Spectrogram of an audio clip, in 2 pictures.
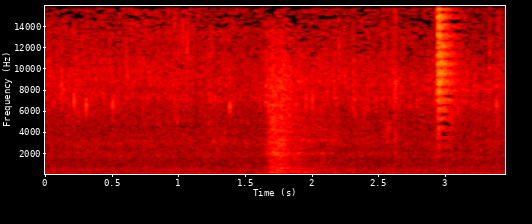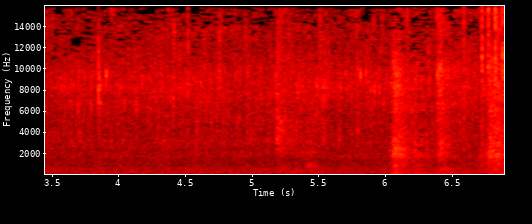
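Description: Sauced chicken sizzling in a pan, a steady crackling hiss, with a few short knocks and a louder clatter near the end.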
